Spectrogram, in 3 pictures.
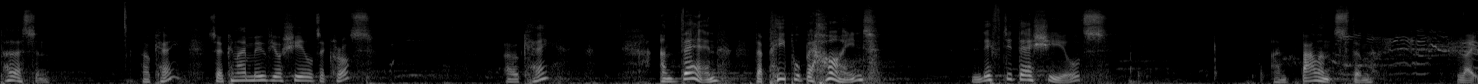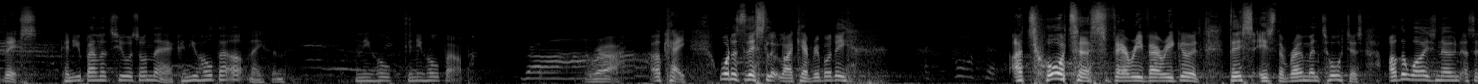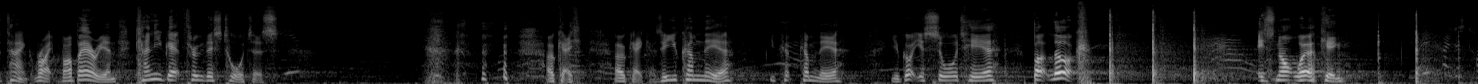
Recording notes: Recorded during our all-age service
